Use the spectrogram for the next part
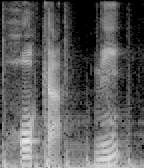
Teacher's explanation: hoka was unaccented, yes, and so hokani should be also unaccented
